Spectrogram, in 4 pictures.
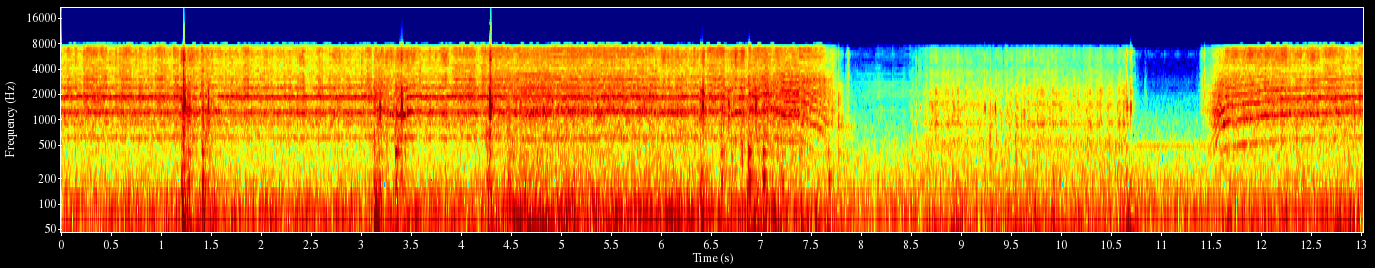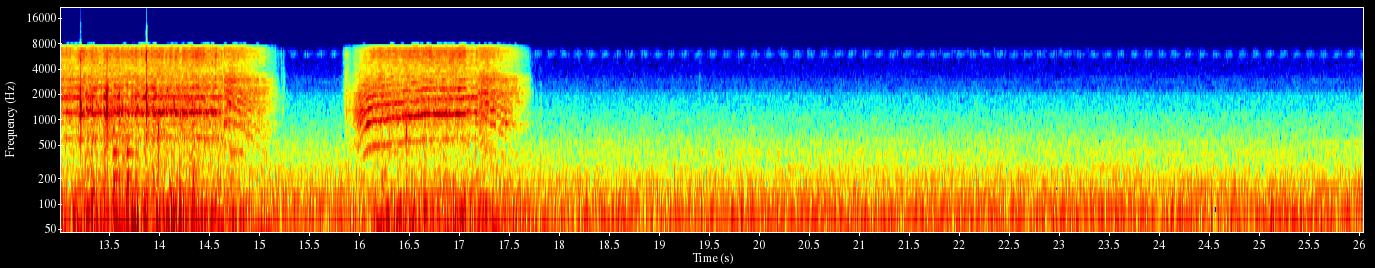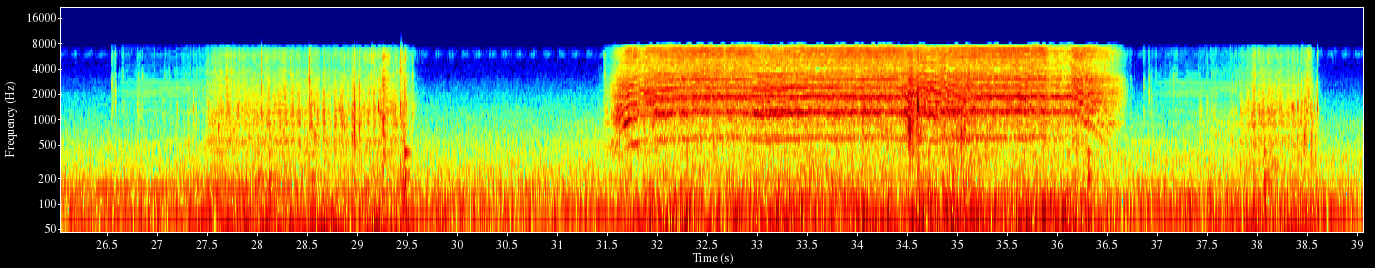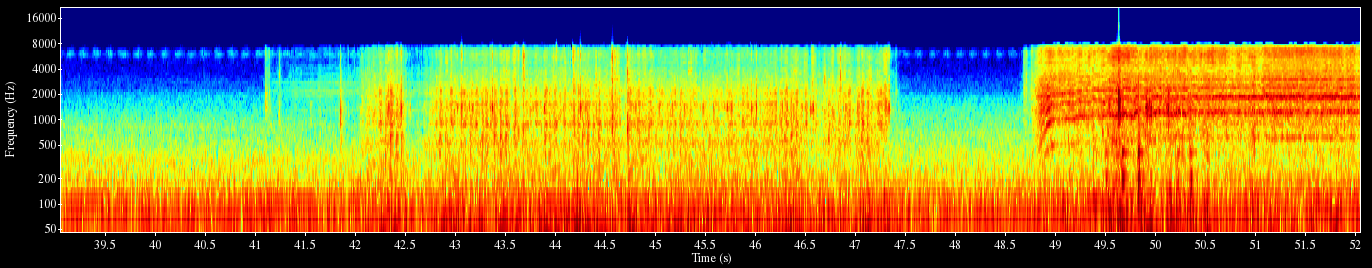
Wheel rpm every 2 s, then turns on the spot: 160, 160, 160, 120, 10, 30, 150, 70, 80, 0, 0, 0, 0, 0, 20, 20, 150, 150, 20, 0, 0, 20, 20, 10, 80, 160.
8-10 28-30 36-38 42-48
